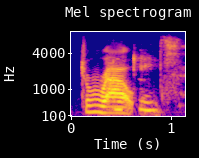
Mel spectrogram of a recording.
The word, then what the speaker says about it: drought: so in this respect the GH do not try to pronounce it it's an ow sounds this whole thing drought okay number seven uh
